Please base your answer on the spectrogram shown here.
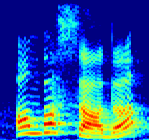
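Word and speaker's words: ambasada: цієї літери починається слово амбасада що означає посольство та Амбасадор що означає посол нагадаю що наголос у польській мові як правило падає на передостанній склад а амбасада Амбасадор а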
